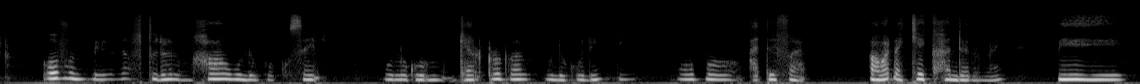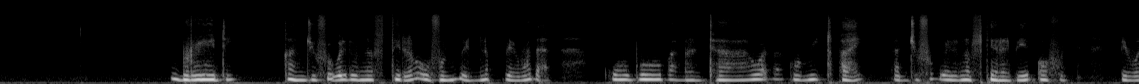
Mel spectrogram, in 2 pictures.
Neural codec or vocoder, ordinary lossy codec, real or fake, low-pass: codec, 16 kHz in and 24 kHz out, 0.9 kbps, LongCat-Audio-Codec, fine tuned four codebook decoder; none; fake; 10.8 kHz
